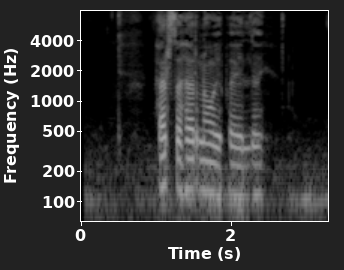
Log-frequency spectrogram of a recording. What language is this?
Pashto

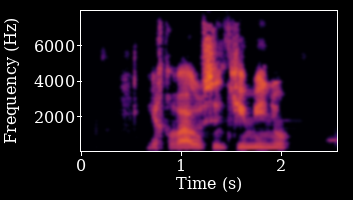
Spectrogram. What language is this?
Kabyle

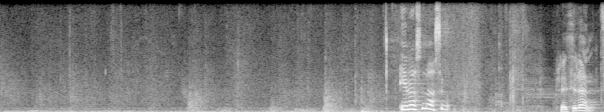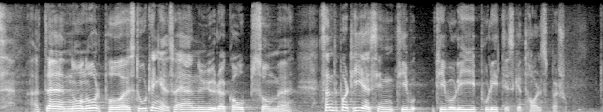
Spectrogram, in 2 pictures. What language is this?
Norwegian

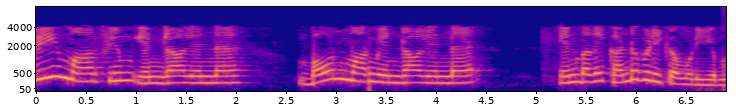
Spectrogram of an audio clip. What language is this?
Tamil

